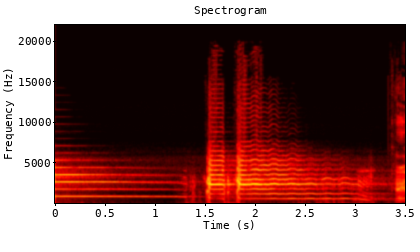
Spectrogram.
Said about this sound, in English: So you've got the full bend, release slowly into that root note twice.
